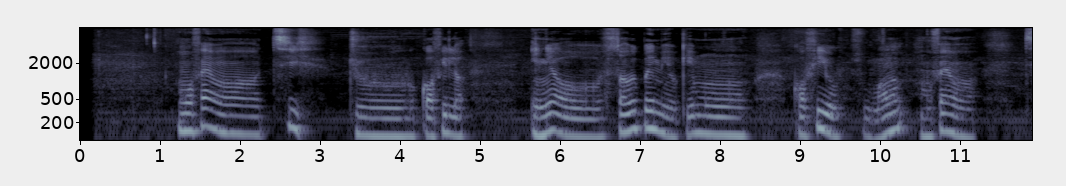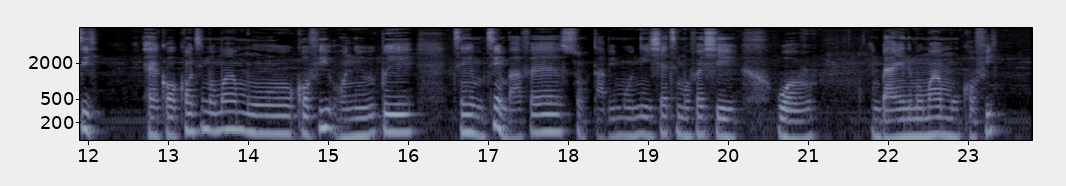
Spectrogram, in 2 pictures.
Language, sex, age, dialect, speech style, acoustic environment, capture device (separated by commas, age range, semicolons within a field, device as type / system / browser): Yoruba, male, 35-44, Nigeria - Nigerian Standard, relaxed, appliances; nature, mobile / Linux / Chrome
